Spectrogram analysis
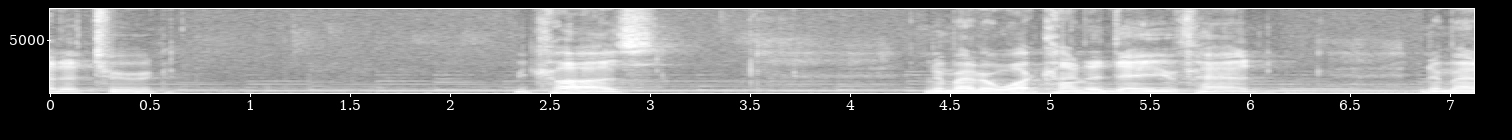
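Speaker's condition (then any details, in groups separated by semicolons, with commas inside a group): ALS; diagnosed almost two years ago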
